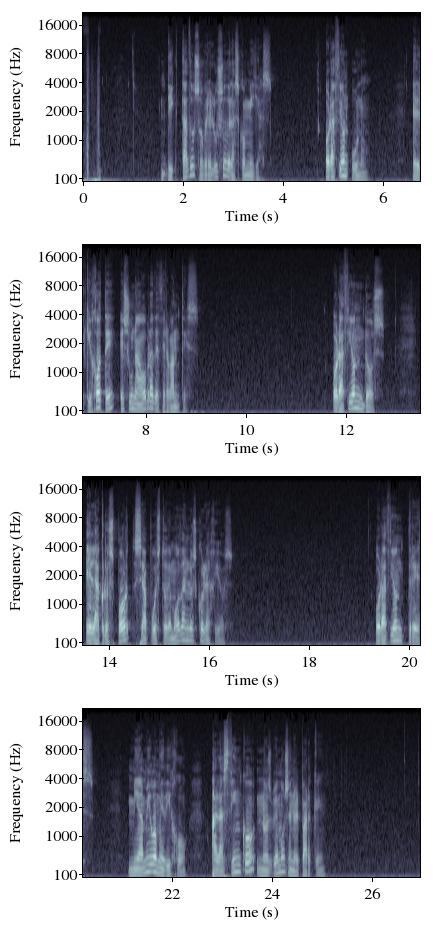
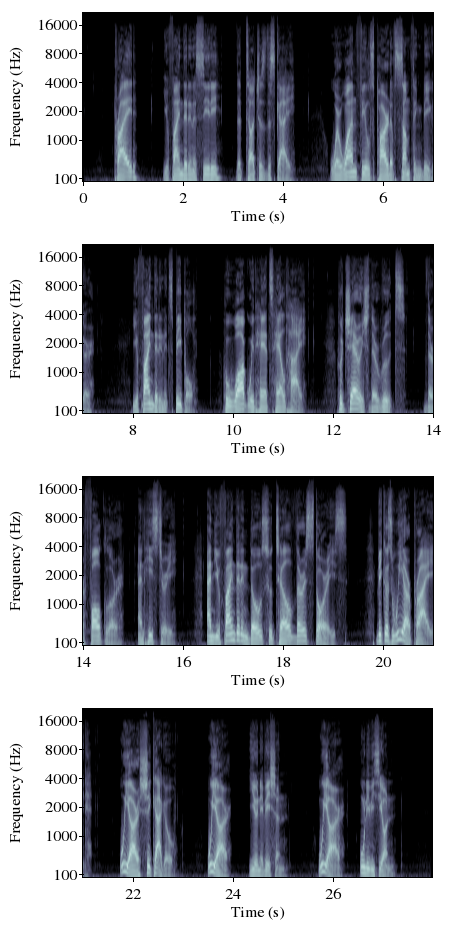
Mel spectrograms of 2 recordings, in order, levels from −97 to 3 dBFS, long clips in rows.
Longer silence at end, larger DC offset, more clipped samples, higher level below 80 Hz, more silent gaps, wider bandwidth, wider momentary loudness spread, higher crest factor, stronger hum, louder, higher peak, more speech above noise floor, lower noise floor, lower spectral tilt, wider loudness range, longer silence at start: first, 1.9 s vs 0.8 s; neither; neither; about the same, -50 dBFS vs -48 dBFS; neither; about the same, 19 kHz vs 17.5 kHz; about the same, 17 LU vs 15 LU; first, 28 dB vs 22 dB; neither; about the same, -27 LUFS vs -26 LUFS; first, 0 dBFS vs -6 dBFS; second, 32 dB vs 47 dB; second, -58 dBFS vs -72 dBFS; second, -3.5 dB/octave vs -5 dB/octave; first, 8 LU vs 4 LU; second, 0 s vs 0.65 s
